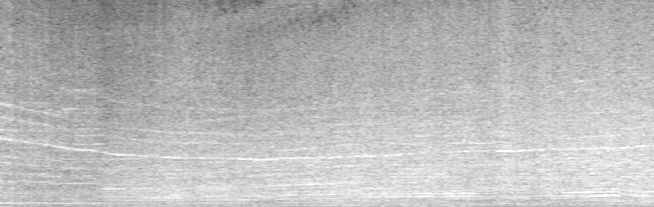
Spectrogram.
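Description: Onboard whine of Ferrari race car engines in a console racing game at Monza, a steady high-pitched drone rising through gears, moderately quiet and continuous with no pauses.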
